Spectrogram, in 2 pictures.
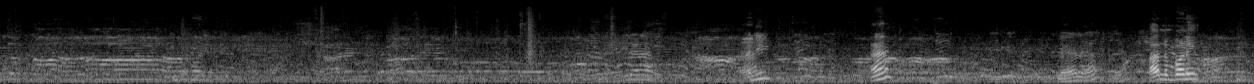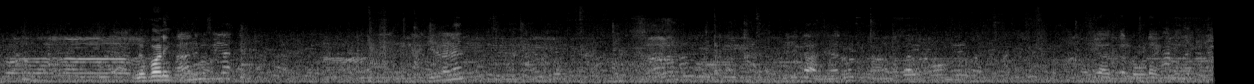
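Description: Several men talk in a crowd outdoors.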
